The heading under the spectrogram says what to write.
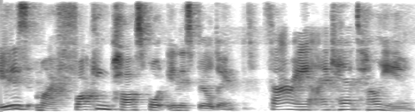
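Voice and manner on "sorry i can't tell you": put-on American accent. Retelling a woman's reply to a question about a passport, in an american accent. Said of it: "I don't know why I'm giving her an American accent".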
